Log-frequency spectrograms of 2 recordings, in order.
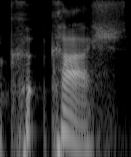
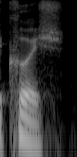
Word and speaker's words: Kush: big red um sphere over kosh as this as it's properly pronounced conventionally i should say pronounced uh we say kush this is where kush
